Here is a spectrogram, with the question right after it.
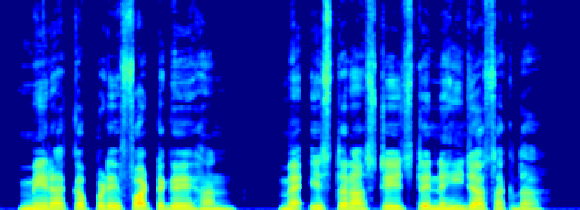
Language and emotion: Punjabi, sad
